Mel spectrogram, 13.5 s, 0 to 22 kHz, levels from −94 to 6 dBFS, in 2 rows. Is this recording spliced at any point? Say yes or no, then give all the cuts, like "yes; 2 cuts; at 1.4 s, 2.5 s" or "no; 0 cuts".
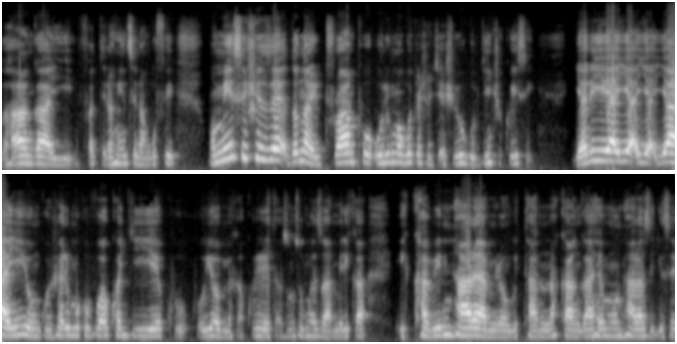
no; 0 cuts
